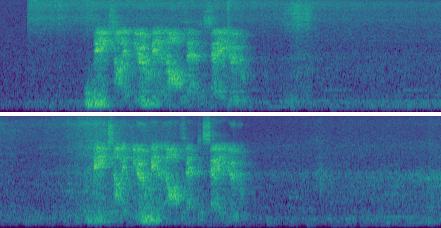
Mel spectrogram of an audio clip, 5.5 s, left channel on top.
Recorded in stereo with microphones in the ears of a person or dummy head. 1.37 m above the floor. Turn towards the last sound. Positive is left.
turn(degrees=-60)  # may be behind; listen again after turning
